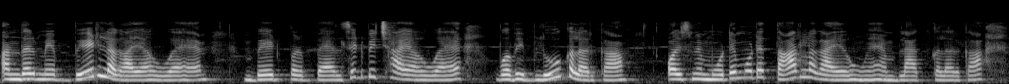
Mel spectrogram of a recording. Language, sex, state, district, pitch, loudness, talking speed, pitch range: Hindi, female, Jharkhand, Garhwa, 225 Hz, -16 LUFS, 165 wpm, 205-245 Hz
